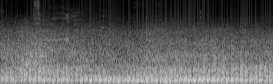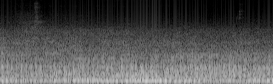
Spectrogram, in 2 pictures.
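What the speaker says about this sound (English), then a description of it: "It's my helicopter again." A helicopter passes overhead during a croquet event, a steady loud rotor and engine drone filling the whole stretch with slight swells in level, no voices over it.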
